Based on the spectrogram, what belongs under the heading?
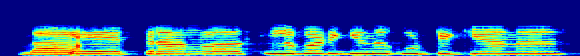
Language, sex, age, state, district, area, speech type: Malayalam, female, 30-45, Kerala, Ernakulam, rural, conversation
